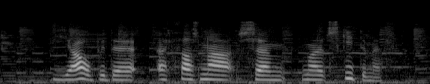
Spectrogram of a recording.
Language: Icelandic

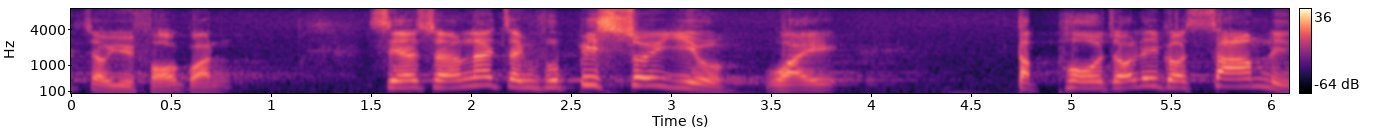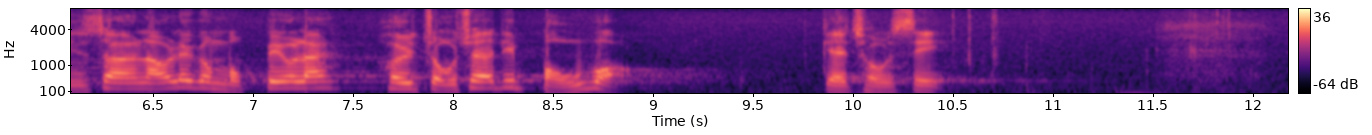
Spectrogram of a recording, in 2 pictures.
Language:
Cantonese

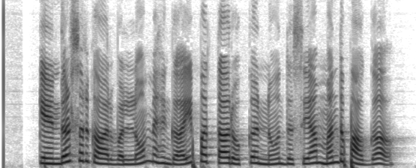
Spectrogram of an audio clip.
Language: Punjabi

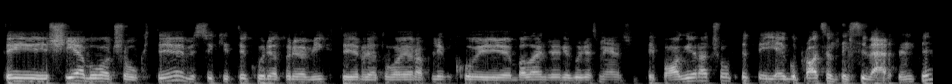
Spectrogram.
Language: Lithuanian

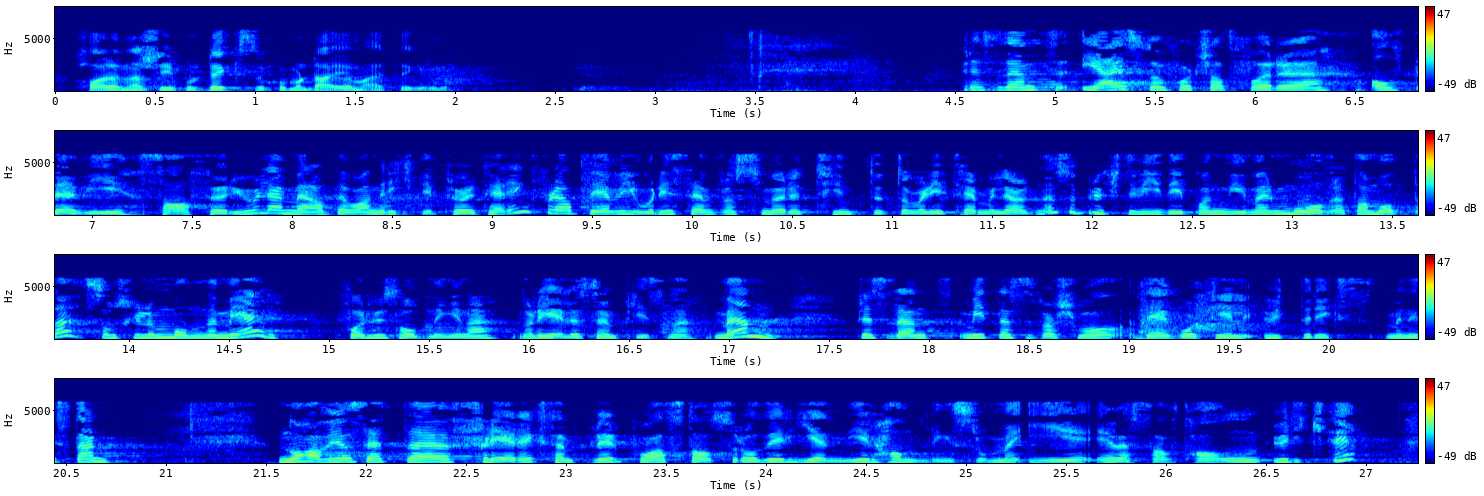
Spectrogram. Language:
Norwegian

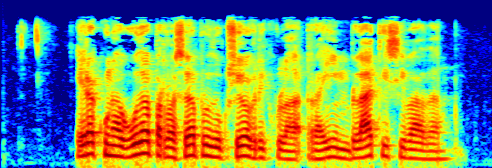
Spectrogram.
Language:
Catalan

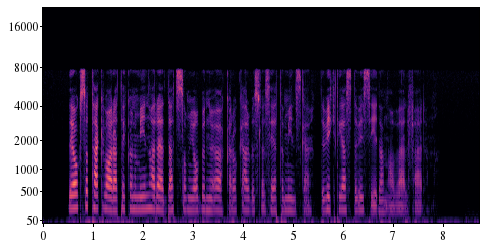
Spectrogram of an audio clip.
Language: Swedish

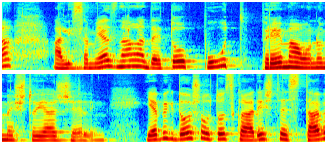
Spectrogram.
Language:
Croatian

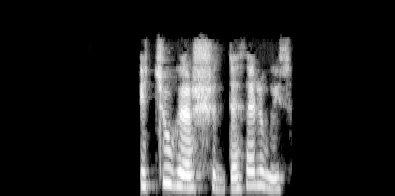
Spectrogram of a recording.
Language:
Kabyle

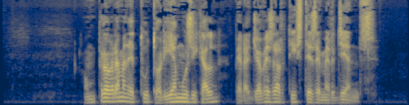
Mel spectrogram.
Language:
Catalan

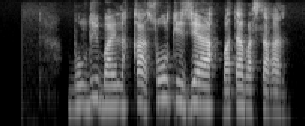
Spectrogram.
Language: Kazakh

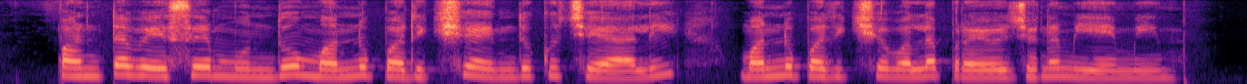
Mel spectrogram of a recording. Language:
Telugu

